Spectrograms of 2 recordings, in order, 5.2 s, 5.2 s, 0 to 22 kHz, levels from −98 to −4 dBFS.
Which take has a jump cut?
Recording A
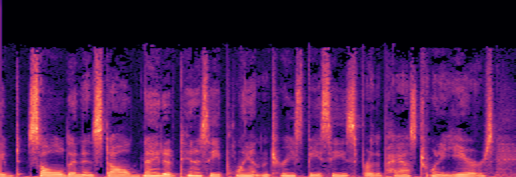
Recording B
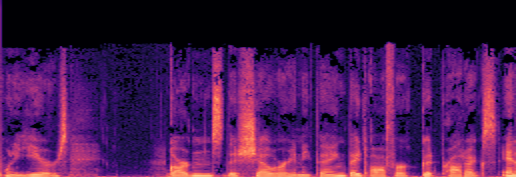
B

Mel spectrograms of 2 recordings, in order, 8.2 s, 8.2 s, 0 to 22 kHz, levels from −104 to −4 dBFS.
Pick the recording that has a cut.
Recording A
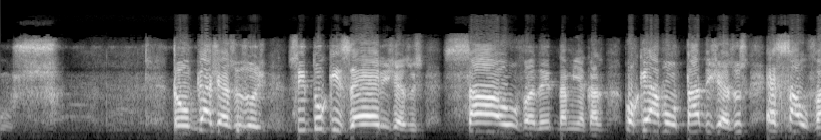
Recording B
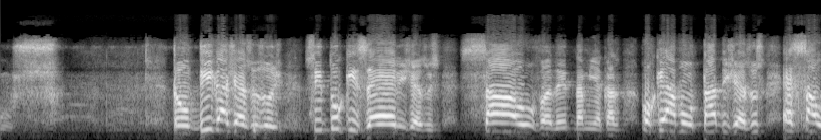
A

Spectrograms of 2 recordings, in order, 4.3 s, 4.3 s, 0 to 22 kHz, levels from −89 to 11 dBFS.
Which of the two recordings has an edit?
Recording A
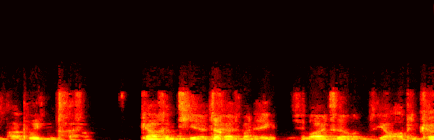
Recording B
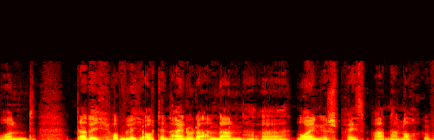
A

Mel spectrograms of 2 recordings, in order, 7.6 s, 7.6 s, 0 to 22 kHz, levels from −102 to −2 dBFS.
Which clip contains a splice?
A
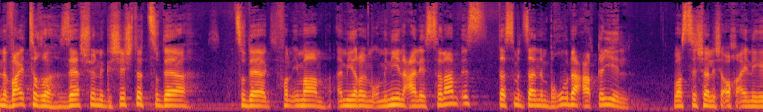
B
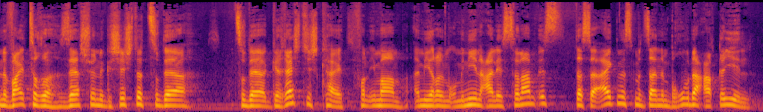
A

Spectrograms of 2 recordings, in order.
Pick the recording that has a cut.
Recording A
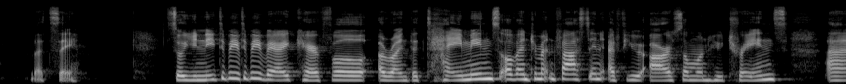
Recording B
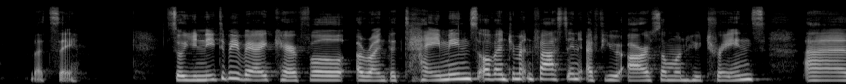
A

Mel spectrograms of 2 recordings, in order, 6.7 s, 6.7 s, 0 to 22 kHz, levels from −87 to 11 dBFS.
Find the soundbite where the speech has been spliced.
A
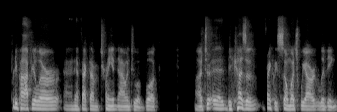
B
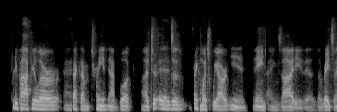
B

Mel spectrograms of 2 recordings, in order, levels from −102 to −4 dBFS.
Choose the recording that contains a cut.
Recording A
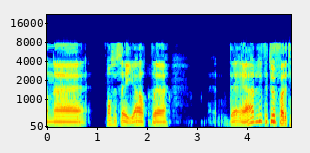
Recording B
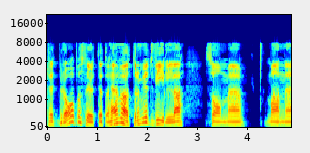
A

